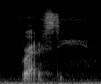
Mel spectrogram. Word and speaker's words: Bratterstein: My name is and my channel name is pronounced Bratterstein. I wish I knew how to edit to put like a sparkly banner that said Bratterstein.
